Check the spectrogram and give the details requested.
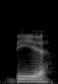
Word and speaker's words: Ber: the only other beer sorry beer beer is apparently the correct pronunciation but the only other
